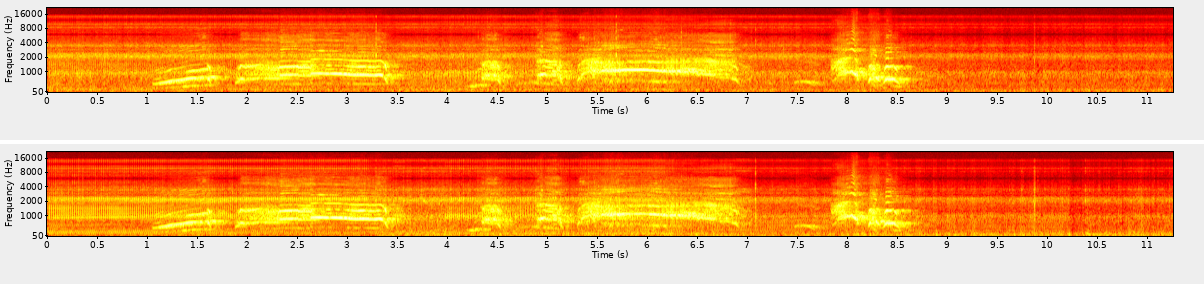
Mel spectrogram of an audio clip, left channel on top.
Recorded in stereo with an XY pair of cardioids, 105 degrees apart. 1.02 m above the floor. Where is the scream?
Straight ahead, 2 m.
